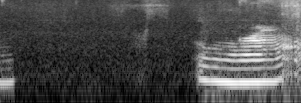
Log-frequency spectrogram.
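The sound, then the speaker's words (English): After a couple of seconds of near silence, a person lets out one loud, drawn-out meow, imitating a cat with a voiced, slightly rising tone. “The way you meow is so, so sexy.”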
